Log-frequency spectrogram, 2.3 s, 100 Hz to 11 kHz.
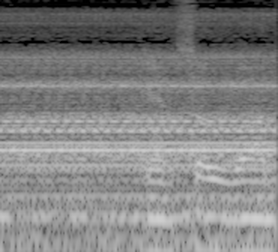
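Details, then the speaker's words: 2016 Goodman high-efficiency furnace with error code EC, no heat and the igniter not lighting: rough, uneven inducer motor drone with a gritty hum and shifting tones; inducer motor failing. "can hear the motor that sounds pretty nasty here's where the uh ear codes would blink"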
